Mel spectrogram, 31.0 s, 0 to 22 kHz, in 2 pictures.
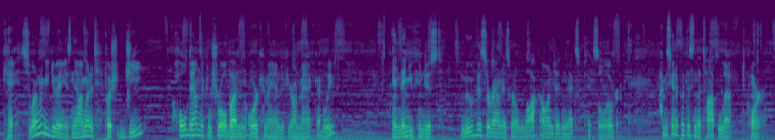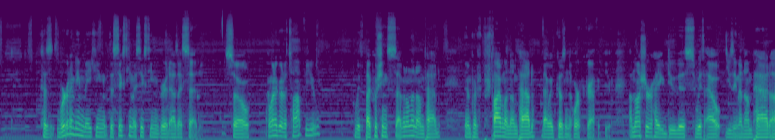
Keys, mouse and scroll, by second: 2.5 g, 19.3-21.0 middle drag, 21.0 KP_7, 23.0 middle click, 23.2 KP_7, 25.3 KP_5.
